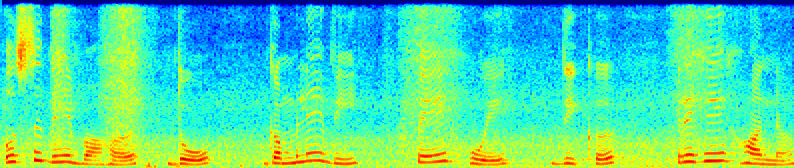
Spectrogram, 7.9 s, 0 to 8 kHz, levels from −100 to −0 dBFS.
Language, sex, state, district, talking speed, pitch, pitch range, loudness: Punjabi, female, Punjab, Kapurthala, 75 wpm, 245 Hz, 220-315 Hz, -16 LUFS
